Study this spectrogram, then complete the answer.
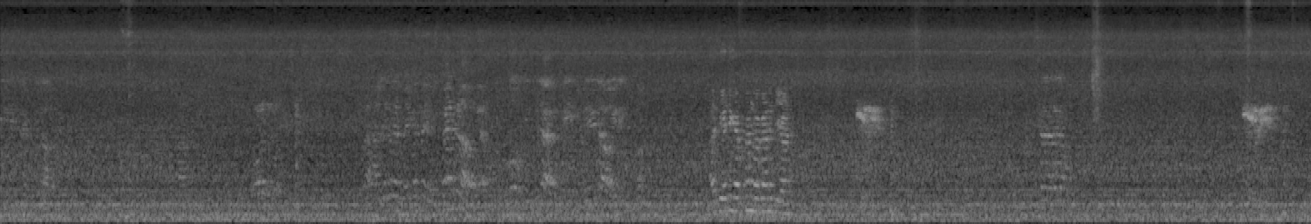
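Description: Water jets spray and hiss steadily close by.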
